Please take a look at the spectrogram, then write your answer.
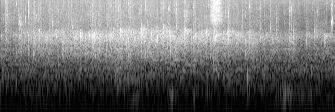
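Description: An audience at a Miss Austria pageant show applauds for a designer, dense continuous clapping with scattered cheers, steady and moderately distant throughout.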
